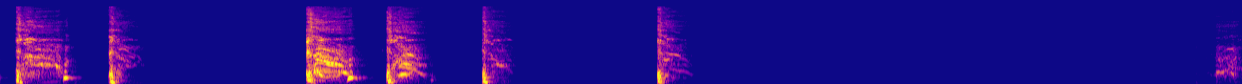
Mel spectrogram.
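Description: Six harsh dry coughs in an irregular fit, with quiet gaps between them; an allergy-triggered coughing fit.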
